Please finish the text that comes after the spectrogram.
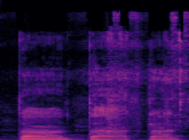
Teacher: cara membaca Ta ini ta dua titik yaitu t-anya tidak tebal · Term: ta tipis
